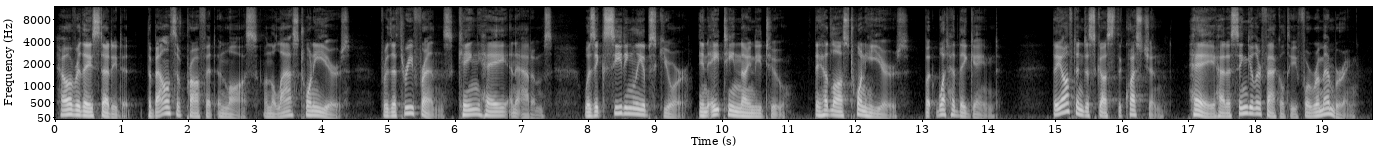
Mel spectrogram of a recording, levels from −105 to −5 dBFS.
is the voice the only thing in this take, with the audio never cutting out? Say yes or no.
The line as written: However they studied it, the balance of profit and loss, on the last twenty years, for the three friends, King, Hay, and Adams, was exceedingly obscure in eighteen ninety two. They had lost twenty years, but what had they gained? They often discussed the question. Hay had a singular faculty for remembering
yes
